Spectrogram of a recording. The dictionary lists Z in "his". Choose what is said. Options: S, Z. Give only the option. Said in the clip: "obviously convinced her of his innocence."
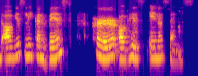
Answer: Z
